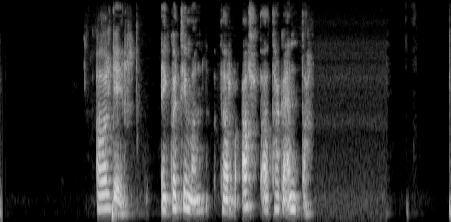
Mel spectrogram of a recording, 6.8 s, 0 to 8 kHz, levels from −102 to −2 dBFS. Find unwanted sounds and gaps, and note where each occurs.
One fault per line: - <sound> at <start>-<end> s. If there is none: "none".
none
